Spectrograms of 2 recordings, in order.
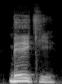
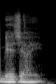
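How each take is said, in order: First: The word is said with a hard g and ee. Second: The word is said with a j and eye. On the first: "메기 아니면" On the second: "영어식으로 발음하면 메자이"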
